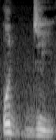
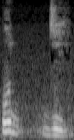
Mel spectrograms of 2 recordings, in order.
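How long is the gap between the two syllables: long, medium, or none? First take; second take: medium; long. First: There is a brief, moderate pause between syllables. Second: There is a long pause between the syllables. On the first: The speaker calls it right. "এই পজটা রাখবেন" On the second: The speaker calls it wrong. "উদ জি মানে বেশি এভাবে পড়বেন না, উদ জি বেশি থামবেন না"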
